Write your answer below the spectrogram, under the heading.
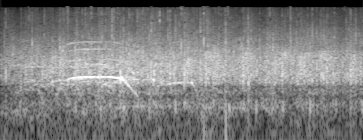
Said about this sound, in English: Okay. I filmed that applause. I know everybody that just said they were in.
